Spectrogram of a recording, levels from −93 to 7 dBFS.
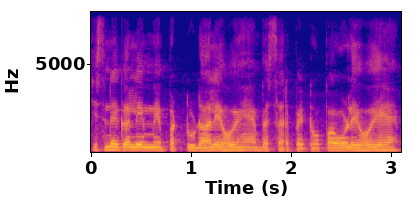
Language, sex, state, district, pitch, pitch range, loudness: Hindi, male, Uttar Pradesh, Shamli, 140 Hz, 135-145 Hz, -15 LUFS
